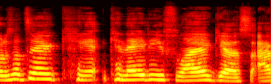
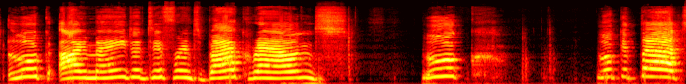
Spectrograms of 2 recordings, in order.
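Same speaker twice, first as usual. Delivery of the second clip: excited showing off; 7 semitones higher, 4 dB louder than usual. Real, not acted. Showing off a new background.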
